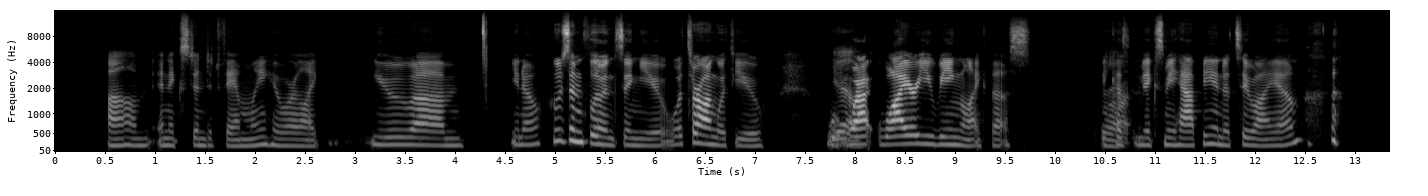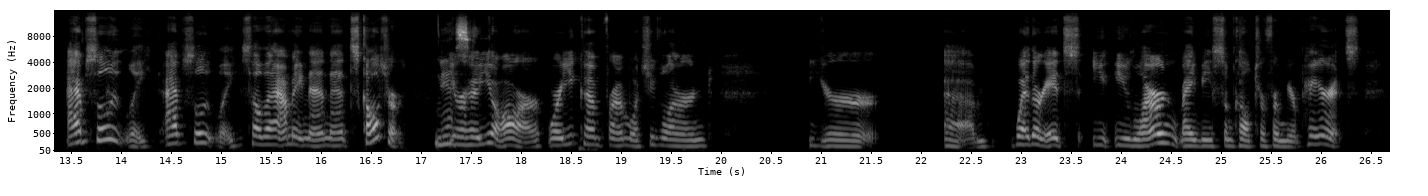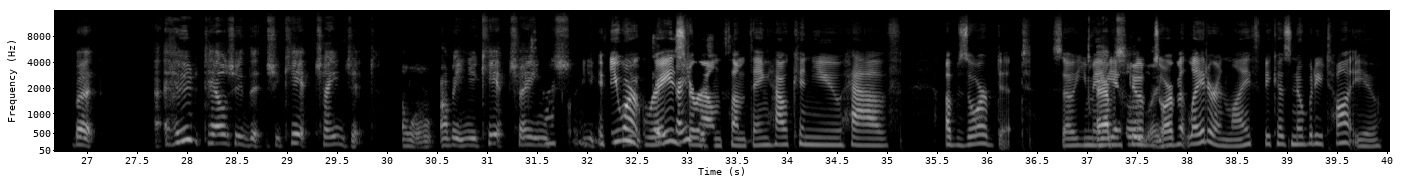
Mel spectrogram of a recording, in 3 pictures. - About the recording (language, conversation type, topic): English, unstructured, How do you feel about mixing different cultural traditions?
- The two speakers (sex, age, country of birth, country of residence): female, 35-39, United States, United States; female, 50-54, United States, United States
- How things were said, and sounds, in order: chuckle; other background noise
